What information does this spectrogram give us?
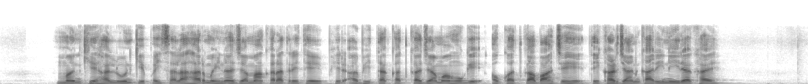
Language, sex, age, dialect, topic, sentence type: Chhattisgarhi, male, 18-24, Western/Budati/Khatahi, banking, statement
